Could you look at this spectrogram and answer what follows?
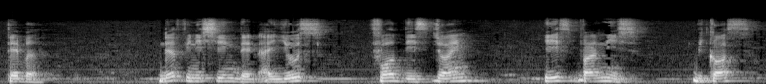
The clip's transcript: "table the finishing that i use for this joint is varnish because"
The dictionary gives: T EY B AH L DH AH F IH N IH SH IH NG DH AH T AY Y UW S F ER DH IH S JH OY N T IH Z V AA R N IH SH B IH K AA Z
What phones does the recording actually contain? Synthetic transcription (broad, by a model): T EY B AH L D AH F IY N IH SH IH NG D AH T AY Y UW S F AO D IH S JH OY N IH S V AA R N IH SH B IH K AA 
